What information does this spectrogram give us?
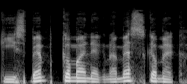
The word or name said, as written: mesg'g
